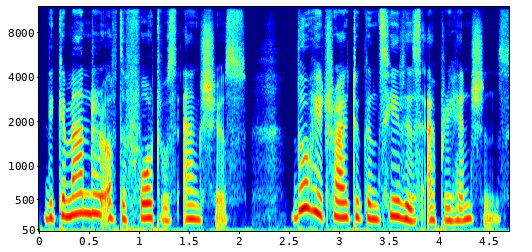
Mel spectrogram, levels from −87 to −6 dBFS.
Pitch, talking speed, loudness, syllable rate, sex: 230 Hz, 180 wpm, -19 LUFS, 5.1 syllables/s, female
